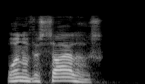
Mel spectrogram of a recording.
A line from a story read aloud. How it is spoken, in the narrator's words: she said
